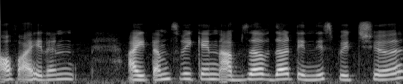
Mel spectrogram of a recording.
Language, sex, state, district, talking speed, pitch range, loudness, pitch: English, female, Punjab, Fazilka, 150 wpm, 220-245 Hz, -17 LUFS, 235 Hz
